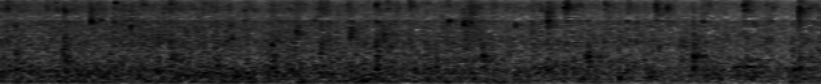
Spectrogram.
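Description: Steady light rain falling on a dirt yard: a soft, even hiss with many faint ticks of single drops.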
